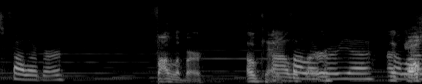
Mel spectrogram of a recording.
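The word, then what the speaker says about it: Fallarbor: I pronounced it as Fall Arbor for years. It's Fallerber.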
